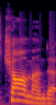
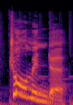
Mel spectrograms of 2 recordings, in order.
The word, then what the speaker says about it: Charmander: you'd even think that we would pronounce Charmander as chowmander Charmander but of course what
